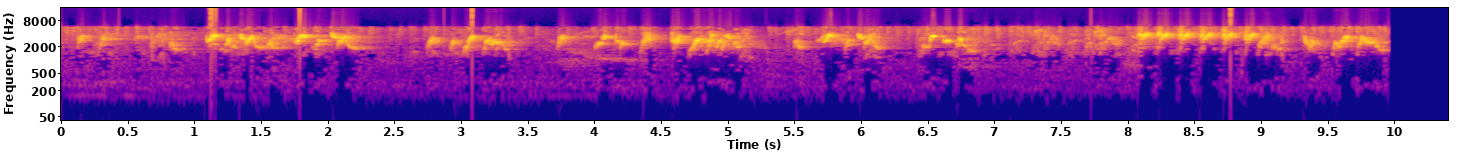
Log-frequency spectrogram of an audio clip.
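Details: Caged Red-whiskered bulbul from Singapore, French molt, in a singing match with another bulbul and more birds. Lively, choppy warbled phrases repeat in quick succession for about ten seconds before stopping abruptly.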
